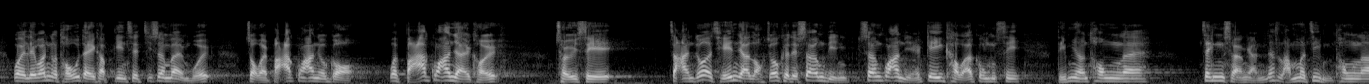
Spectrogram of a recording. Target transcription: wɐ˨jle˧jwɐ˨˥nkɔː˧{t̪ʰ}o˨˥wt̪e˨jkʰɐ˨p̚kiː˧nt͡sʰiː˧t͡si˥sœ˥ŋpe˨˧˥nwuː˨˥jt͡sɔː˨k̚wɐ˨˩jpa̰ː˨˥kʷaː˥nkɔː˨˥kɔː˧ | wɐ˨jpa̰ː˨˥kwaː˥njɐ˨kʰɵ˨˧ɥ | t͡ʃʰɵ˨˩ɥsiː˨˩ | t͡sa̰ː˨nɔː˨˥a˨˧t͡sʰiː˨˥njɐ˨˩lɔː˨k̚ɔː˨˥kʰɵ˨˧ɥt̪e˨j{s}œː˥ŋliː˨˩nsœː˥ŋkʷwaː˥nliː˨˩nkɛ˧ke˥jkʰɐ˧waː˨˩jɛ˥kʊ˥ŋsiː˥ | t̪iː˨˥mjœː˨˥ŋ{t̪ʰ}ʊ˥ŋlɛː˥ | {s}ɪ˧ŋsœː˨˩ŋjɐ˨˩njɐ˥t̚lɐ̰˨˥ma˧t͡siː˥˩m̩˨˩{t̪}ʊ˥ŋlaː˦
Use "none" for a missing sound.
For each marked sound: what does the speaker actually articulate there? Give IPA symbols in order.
t̪ʰ, s, t̪ʰ, t͡s, t̪ʰ

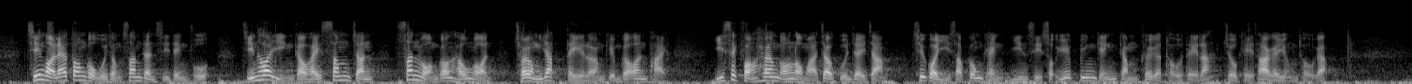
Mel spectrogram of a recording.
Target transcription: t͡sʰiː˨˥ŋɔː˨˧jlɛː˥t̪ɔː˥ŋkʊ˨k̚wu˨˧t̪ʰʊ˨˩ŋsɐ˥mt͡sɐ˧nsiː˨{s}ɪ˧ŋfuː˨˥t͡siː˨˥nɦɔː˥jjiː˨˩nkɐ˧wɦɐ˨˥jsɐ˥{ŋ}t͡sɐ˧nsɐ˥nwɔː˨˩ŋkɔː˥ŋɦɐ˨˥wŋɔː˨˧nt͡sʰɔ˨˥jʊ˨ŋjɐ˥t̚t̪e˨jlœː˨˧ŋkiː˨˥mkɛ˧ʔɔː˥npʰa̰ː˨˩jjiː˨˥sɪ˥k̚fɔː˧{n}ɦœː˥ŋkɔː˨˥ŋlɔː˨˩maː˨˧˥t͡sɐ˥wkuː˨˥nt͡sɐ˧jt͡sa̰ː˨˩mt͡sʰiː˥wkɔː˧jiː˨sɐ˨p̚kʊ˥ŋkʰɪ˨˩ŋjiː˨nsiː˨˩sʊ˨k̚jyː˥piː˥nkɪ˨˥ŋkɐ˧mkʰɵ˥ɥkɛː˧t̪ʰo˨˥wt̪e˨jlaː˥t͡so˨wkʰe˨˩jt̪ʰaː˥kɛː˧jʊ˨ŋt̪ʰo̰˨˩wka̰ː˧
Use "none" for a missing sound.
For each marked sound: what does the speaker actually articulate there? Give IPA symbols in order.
t͡s, m, ŋ

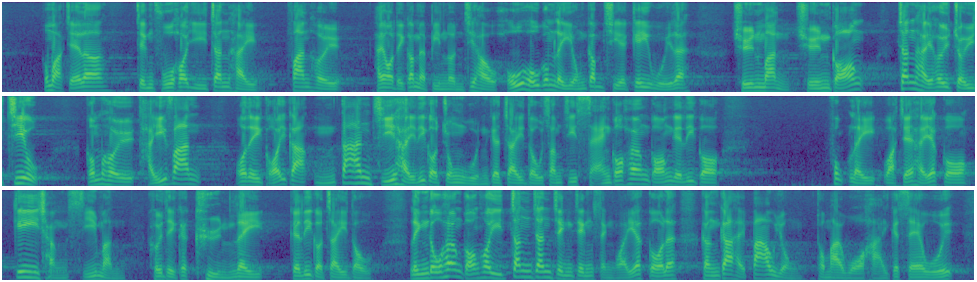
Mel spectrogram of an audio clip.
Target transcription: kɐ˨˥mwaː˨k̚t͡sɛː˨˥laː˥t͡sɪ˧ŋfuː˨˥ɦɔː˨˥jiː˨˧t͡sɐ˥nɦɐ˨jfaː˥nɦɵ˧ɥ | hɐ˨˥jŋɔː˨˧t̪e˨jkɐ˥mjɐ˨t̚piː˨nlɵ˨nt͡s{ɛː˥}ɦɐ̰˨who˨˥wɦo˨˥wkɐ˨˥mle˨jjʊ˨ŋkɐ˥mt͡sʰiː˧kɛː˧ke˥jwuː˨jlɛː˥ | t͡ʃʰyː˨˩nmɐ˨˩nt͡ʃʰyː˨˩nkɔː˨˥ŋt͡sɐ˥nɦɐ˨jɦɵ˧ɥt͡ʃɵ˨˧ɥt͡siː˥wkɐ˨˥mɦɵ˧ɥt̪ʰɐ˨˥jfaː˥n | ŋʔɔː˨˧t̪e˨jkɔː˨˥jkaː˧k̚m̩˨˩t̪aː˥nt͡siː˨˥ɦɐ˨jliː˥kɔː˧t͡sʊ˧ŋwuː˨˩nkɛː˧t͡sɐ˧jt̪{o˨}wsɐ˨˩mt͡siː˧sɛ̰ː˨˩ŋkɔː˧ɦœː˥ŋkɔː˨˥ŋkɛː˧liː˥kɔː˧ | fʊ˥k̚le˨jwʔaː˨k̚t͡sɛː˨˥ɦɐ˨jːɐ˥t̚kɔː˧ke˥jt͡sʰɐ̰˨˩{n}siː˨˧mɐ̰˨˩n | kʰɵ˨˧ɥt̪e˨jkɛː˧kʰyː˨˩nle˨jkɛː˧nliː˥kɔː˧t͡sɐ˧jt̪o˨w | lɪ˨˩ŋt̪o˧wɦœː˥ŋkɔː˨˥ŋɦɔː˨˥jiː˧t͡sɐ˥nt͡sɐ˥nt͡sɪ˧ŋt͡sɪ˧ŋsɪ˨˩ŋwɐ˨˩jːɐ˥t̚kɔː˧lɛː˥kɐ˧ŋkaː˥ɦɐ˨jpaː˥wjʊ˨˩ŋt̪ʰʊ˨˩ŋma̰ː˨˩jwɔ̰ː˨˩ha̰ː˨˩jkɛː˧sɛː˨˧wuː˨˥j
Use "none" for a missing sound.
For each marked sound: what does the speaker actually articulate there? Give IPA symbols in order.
iː˥, o˨, ŋ

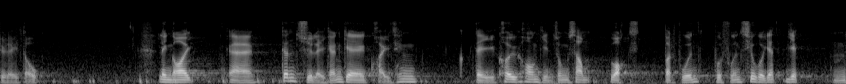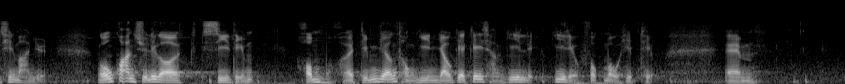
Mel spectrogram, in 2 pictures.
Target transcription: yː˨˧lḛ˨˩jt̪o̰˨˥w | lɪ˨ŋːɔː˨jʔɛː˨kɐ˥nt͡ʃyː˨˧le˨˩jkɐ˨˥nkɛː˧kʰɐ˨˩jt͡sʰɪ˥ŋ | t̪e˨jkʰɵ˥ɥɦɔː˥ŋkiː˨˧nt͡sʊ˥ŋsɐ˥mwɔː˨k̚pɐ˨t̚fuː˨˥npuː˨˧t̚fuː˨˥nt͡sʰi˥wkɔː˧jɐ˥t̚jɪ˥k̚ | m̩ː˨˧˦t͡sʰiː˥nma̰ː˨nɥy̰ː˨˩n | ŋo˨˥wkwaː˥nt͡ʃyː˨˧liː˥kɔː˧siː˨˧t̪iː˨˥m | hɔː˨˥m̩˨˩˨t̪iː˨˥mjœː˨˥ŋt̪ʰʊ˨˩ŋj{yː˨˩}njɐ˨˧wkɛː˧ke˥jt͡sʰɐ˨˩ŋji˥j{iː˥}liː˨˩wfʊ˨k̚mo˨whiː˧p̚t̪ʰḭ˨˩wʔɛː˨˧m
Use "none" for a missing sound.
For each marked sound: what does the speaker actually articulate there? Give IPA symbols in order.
iː˨˩, iː˥

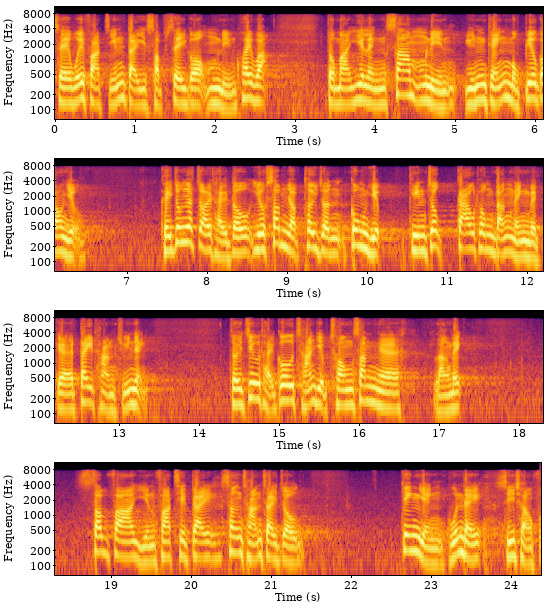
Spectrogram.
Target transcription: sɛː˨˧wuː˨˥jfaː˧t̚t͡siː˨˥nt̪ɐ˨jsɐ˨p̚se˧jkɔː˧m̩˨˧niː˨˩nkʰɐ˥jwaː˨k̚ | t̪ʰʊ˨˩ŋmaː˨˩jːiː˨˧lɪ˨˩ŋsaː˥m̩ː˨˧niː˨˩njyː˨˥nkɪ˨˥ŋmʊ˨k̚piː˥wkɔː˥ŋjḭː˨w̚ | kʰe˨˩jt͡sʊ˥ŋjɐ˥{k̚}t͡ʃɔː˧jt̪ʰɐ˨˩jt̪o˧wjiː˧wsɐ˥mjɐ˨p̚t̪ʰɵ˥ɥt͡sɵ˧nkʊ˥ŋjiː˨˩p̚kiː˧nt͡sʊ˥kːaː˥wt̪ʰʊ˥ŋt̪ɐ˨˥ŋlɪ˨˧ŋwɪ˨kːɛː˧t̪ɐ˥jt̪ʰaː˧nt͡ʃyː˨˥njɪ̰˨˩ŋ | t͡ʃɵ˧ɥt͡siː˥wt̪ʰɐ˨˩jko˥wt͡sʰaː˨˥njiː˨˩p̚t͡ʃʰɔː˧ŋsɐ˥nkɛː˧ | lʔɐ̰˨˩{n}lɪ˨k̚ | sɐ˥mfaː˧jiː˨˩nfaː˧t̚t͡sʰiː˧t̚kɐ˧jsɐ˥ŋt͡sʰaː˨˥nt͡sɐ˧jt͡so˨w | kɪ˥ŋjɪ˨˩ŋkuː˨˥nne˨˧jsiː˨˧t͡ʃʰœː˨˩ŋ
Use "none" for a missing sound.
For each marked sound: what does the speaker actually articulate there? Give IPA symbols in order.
t̚, ŋ

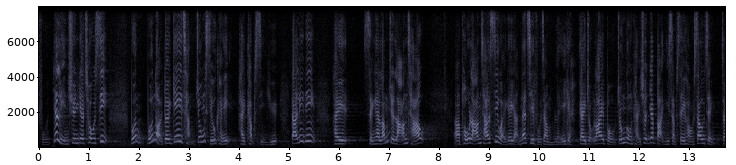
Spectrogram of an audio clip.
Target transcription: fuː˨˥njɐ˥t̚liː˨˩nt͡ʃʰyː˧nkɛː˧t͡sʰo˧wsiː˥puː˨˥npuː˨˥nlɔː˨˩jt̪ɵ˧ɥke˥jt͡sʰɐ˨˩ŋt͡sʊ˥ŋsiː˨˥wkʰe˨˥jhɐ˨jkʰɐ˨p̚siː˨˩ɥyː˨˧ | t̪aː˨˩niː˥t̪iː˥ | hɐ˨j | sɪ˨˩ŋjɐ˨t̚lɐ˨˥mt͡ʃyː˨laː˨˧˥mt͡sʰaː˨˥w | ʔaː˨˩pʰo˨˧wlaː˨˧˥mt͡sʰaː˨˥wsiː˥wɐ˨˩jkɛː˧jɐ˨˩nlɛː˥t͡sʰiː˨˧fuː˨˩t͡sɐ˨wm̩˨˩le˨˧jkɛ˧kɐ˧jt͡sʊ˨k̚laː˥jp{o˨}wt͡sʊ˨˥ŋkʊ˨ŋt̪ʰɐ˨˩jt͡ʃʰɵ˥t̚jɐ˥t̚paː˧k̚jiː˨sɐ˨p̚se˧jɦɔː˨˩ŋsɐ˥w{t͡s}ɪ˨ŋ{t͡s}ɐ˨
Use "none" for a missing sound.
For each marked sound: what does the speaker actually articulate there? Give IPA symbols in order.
o˨, t͡s, t͡s

